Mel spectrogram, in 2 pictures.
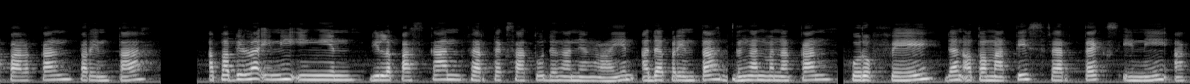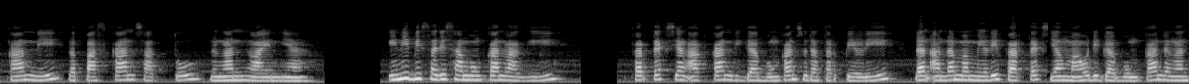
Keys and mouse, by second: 1.1-3.0 right drag, 3.0-6.0 middle drag, 7.9 v.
